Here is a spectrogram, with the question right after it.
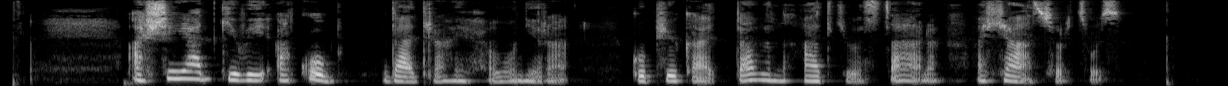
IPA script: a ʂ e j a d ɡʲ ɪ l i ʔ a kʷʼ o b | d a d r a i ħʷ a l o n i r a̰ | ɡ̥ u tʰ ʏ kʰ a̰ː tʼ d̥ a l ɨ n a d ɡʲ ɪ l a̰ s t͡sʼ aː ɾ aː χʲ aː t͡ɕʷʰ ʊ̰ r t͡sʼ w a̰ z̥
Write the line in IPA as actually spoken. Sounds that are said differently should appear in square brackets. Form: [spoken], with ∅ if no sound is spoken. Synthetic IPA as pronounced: a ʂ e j a d ɡʲ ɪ l i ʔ a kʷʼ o b | d a d r a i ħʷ a l o n i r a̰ | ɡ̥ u [pʰ] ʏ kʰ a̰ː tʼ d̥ a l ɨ n a d ɡʲ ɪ l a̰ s t͡sʼ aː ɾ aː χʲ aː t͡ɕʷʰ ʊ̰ r t͡sʼ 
